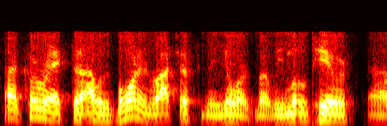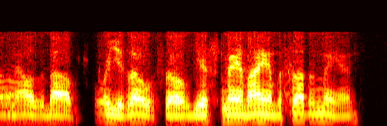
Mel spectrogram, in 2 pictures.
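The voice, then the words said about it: Slight Southern twang. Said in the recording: “I hear that little twang in your voice, too.”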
